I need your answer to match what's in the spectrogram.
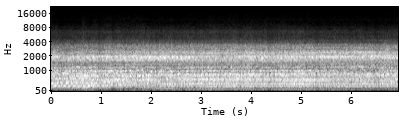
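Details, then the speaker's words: Brastemp Ative 11 kg washer with a new capacitor, run on spin with the lid open: steady, even motor hum at constant pitch with no grinding or banging; it spun, then stopped; normal spin. "vocês viram aí né nesse momento ela centrifugou e parou"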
